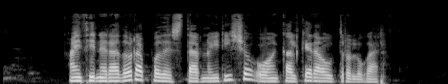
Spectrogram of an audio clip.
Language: Galician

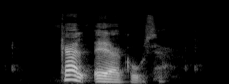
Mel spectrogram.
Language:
Galician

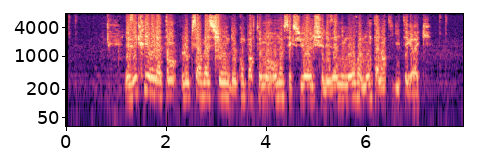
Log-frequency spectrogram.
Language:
French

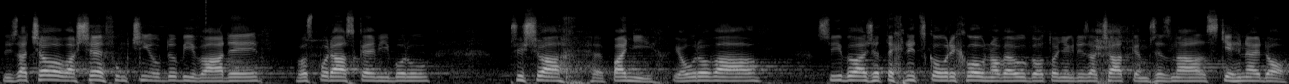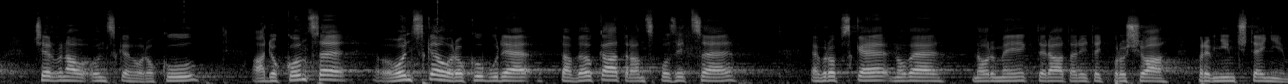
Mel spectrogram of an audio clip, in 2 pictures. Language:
Czech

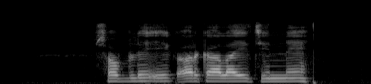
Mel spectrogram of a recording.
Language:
Nepali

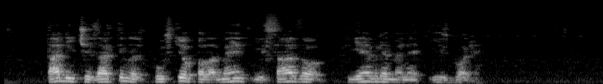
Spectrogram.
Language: Serbian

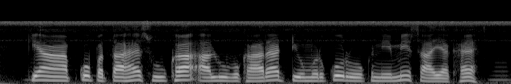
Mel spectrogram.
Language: Hindi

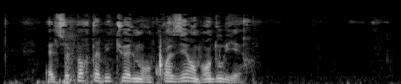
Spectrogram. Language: French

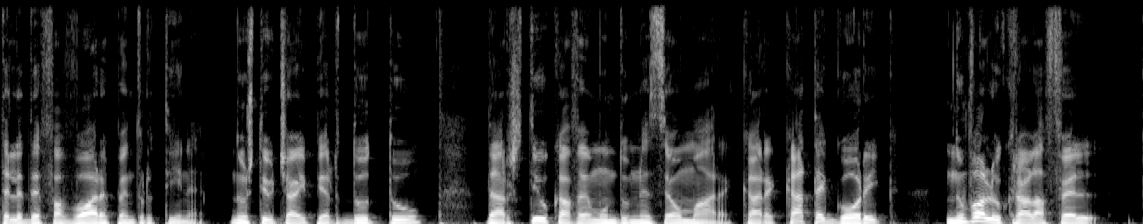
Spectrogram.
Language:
Romanian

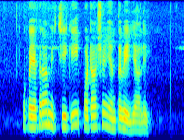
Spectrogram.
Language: Telugu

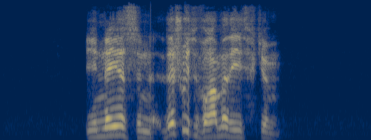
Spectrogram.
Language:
Kabyle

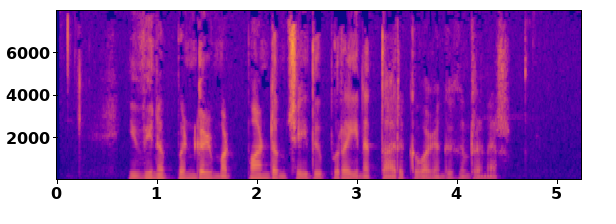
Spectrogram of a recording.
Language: Tamil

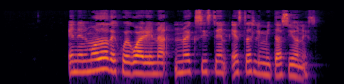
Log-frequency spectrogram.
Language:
Spanish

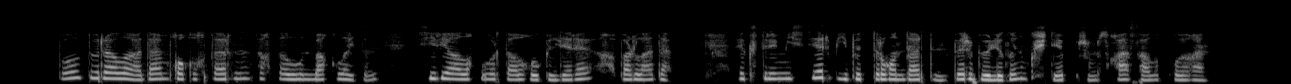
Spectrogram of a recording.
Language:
Kazakh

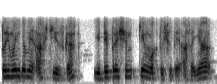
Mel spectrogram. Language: Kashmiri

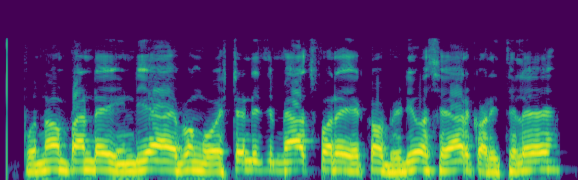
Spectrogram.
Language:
Odia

